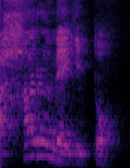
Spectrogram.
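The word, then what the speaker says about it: Har Megiddo: 아마게돈 전쟁이라고 하는 거야 아마게돈 아마게 돈이라고 하는게 뭐냐 하르 메기도 전혀 발음이 전혀 생뚱 맞죠 하루 메기도 메기도 산이란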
